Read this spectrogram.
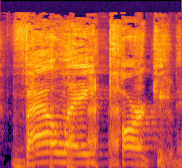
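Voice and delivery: comic slow emphasis on "valet parking"; incredulous repeat. Real, not acted. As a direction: hit "valet parking" slowly, word by word, in mock disbelief. Repeats absurd detail for comic effect.

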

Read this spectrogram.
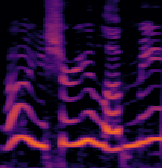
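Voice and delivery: high, coy teasing question; playing coy. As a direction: act innocent and doubtful. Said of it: "Like, trying to play coy".

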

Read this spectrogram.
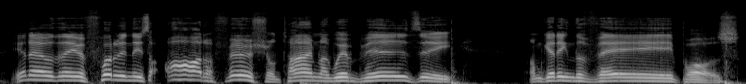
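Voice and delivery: languid whining about the hard life; drawling put-upon senator over music; McConnell voice. Retold or imitated. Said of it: "should I do that voice".

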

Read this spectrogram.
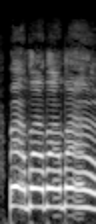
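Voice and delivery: high "bow-bow-bow" horn blasts; high rapid imitated bow noises; imitated sound effect. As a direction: mimic a soundboard sting, high and ringing. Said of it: "just locked and lo-, loaded".

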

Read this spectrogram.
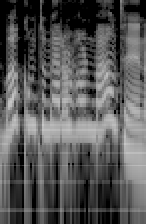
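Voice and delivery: high-pitched attempt at the Matterhorn ride accent; shaky-attempt Matterhorn accent, sing it out high; Matterhorn announcer accent. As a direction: badly imitate the Matterhorn greeting accent, way up high. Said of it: "I can't do that accent".

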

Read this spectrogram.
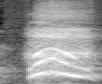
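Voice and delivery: big, high, loud intake of breath; sharp gasp. Retold or imitated. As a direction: gasp as if plunging into water. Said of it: "like this".

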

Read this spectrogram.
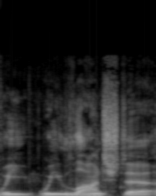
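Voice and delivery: ordinary delivery

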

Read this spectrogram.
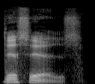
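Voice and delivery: loud, punchy podcast intro read; announcer intro. Acted. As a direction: announce it big, phrase by phrase. Produced show intro, announcer read.

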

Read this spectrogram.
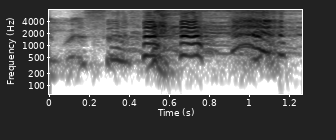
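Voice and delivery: very high laugh; shrieking laugh. Real, not acted. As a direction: crack up at the slip. Laughs at the accent.

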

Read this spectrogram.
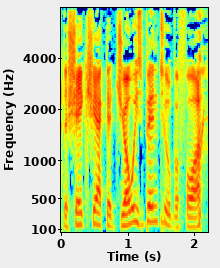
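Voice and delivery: lightly put-on Boston accent. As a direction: play a Boston guy, slow and loud. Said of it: "I don't know why I'm talking like this".

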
